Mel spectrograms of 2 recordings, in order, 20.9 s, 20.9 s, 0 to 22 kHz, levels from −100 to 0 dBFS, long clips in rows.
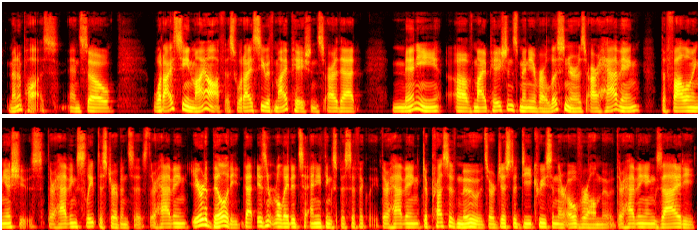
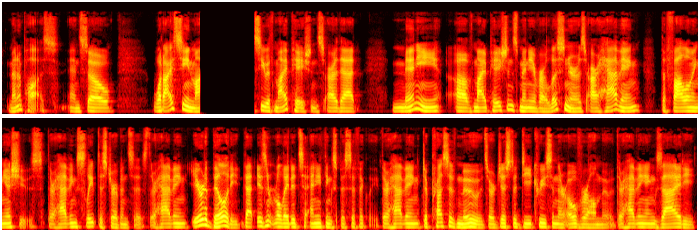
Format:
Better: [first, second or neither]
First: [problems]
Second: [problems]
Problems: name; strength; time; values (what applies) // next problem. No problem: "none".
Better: first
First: none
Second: audio cutting out; at 3 s for 1 s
